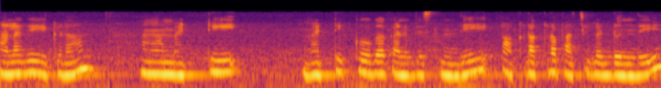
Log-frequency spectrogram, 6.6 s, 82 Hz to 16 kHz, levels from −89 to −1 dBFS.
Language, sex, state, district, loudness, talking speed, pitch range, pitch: Telugu, female, Andhra Pradesh, Manyam, -16 LUFS, 120 wpm, 185-210 Hz, 195 Hz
